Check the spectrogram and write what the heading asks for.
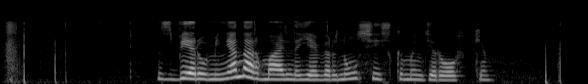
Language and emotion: Russian, neutral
